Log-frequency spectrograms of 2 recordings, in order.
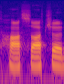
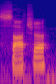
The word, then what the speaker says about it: Hasacha: Alright, first of all, it's Hasacha, not Sacha.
